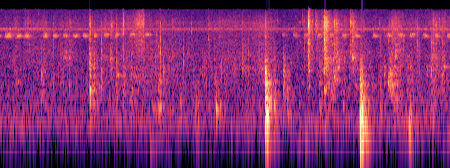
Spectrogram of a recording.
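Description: Scattered light knocks and clicks of fishing gear and a plastic cooler box being handled on a wooden boat, the sharpest knock about four and a half seconds in. A faint high chirp repeats about six times a second underneath.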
